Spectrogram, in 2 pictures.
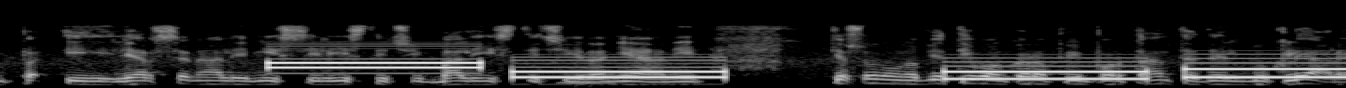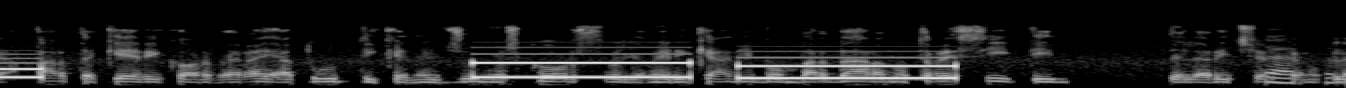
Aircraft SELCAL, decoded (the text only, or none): LQ-CH AH-CK CQ-BM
